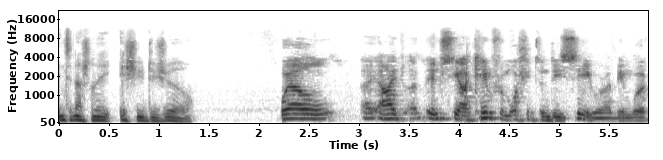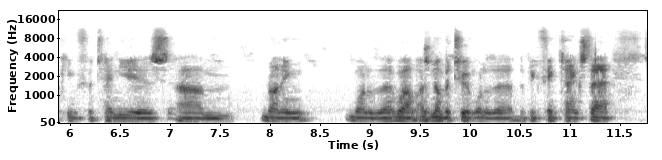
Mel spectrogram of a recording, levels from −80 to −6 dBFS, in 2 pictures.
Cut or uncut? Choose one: uncut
